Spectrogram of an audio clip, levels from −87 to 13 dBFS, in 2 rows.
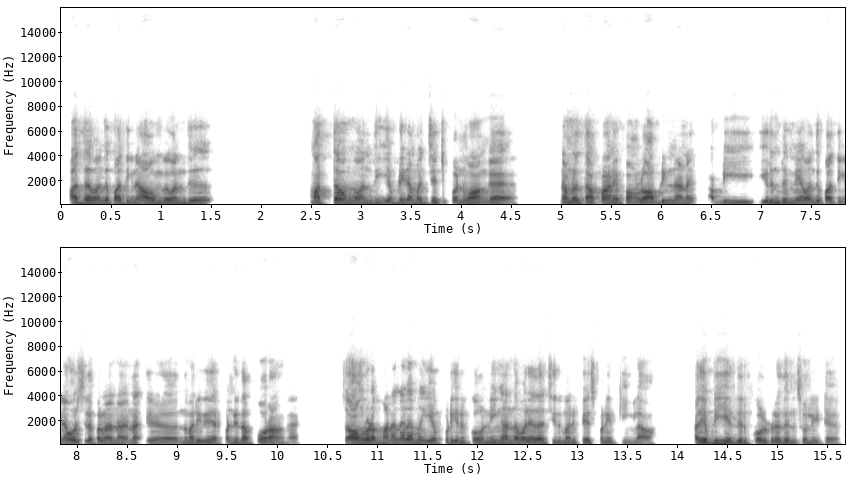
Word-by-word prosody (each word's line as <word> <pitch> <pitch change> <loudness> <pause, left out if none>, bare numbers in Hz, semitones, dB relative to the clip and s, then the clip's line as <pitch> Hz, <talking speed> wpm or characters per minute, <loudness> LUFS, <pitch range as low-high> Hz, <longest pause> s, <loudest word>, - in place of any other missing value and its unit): அத 225 0 +3
வந்து 215 +2 +1
பார்த்தீங்கன்னா, 170 +4 +2
அவங்க 160 +1 -1
வந்து 170 +6 -1 1.2
மத்தவங்க 245 -3 +3
வந்து 190 +4 -6
எப்டி 200 +7 -4
நம்ம 190 -3 0
ஜட்ஜ் 150 -1 -5
பண்ணுவாங்க? 155 -8 +2 0.7
நம்மள 155 +2 +3
தப்பா 170 +7 +3
நெனைப்பாங்களோ 145 -6 +3
அப்டின்னு, 185 -2 -2
நெ 175 - -5 0.2
அப்டி 165 +3 -8 0.4
இருந்துமே 220 0 -1
வந்து 185 -1 -2
பார்த்தீங்கன்னா, 155 +10 +2
ஒரு - - -8
சில 180 - -1
பேர் 185 - 0
எல்லாம், 170 -8 -1
நா- 150 - +1 0.4
இந்த 145 - -10
மாரி 180 +2 -1
வியர் 190 +2 -3
பண்ணி 165 -3 -4
தான் 170 -2 -11
போறாங்க. 135 -6 +1 0.5
சோ - - -1
அவங்களோட 215 +2 +7
மனநெலைம 240 -2 +1
எப்டி 175 +1 -5
இருக்கும்? 160 +3 -3
நீங்க 180 +3 -2
அந்த 190 - +1
மாரி 195 -2 +3
ஏதாச்சு. 165 -1 +1
இது 150 - -8
மாரி 150 0 -7
பேஸ் 150 -1 -3
பண்ணியிருக்கீங்களா. 115 -4 -7 0.5
அத 145 - +1
எப்டி 180 +4 -1
எதிர்கொள்றதுன்னு 140 -5 -2
சொல்லிட்டு? 110 -3 -8
170 Hz, 185 wpm, -22 LUFS, 145-195 Hz, 1.2 s, அவங்களோட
